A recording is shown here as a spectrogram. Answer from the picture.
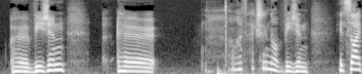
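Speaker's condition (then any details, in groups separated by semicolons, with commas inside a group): No condition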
